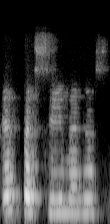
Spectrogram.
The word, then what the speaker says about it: especímenes: Espécimen en singular, especímenes en plural.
